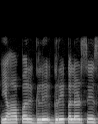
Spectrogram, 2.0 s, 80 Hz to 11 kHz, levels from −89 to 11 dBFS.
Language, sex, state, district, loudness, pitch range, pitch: Hindi, female, Uttar Pradesh, Jyotiba Phule Nagar, -12 LUFS, 255-265 Hz, 260 Hz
